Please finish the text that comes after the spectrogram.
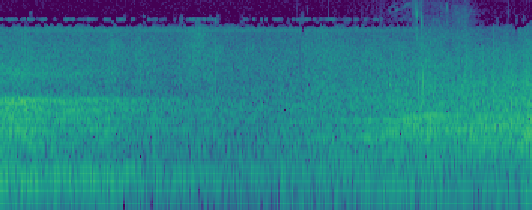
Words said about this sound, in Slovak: Pozýva sa aplauz na meste svätého Petra po požehnaní, ktoré nám svätý Otec dnes udelil.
